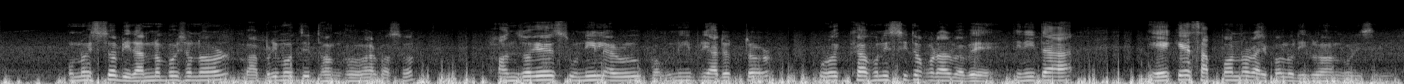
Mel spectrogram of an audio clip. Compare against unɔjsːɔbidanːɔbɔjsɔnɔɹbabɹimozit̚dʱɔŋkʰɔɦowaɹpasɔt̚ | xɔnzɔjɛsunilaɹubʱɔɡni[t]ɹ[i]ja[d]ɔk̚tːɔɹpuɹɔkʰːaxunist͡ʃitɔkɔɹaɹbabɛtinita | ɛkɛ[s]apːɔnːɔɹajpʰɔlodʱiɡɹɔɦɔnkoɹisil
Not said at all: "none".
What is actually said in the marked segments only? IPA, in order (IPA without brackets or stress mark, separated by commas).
p, i, d, s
